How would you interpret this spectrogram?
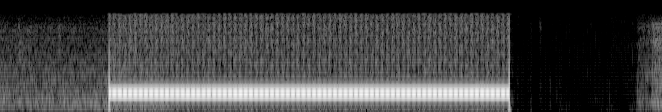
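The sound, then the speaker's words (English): A cell phone call ringing on the line: one steady, loud electronic ringback tone lasts about two seconds, then cuts to silence before faint background noise returns. “It's ringing.”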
